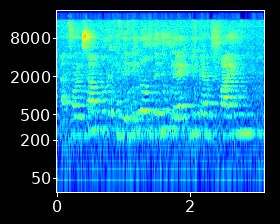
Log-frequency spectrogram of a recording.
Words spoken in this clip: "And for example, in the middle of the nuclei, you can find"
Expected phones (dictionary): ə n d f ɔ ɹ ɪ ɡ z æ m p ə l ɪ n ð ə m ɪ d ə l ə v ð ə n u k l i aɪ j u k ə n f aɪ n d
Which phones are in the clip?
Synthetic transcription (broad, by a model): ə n f ɔ ɹ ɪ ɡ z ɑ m p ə l ɪ n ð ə m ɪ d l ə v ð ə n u l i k j u k ə n f aɪ n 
